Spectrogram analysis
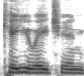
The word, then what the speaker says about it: Kuhn: I forget how you pronounce it. You're doing great. K-U-H-N, Kuhn.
